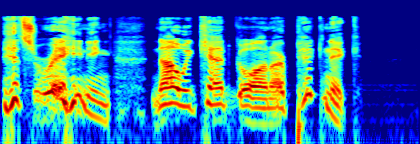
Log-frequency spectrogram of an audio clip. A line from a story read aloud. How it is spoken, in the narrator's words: she sobbed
